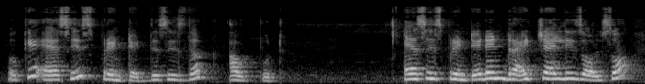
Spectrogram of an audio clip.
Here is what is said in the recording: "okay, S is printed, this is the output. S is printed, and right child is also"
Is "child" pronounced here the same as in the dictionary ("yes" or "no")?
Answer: yes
